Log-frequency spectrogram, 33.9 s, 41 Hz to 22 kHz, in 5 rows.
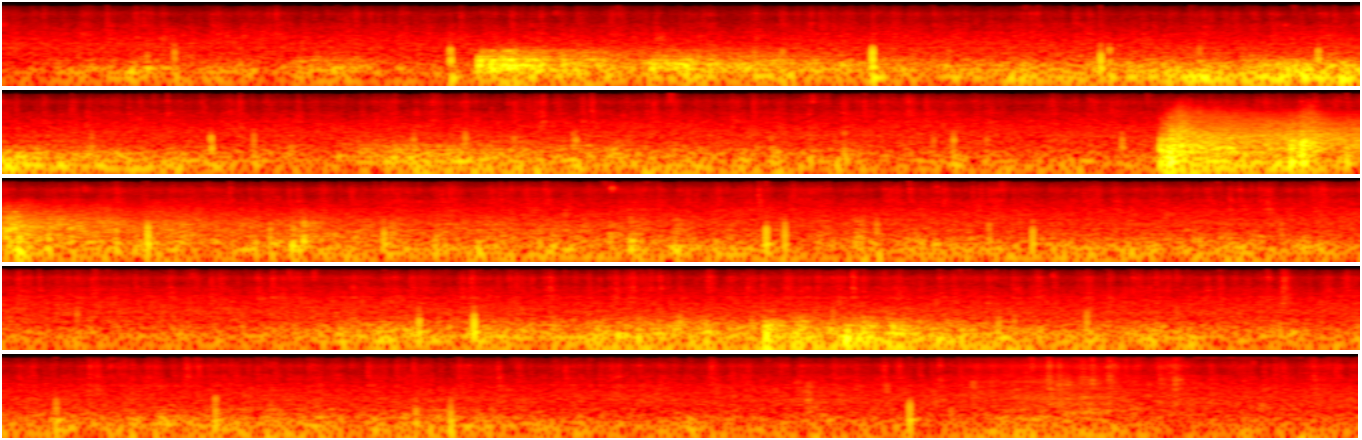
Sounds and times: rain 0.0 - 33.9
thunder 1.5 - 11.7
thunder 12.4 - 20.3
thunder 21.8 - 29.5
thunder 31.2 - 33.9

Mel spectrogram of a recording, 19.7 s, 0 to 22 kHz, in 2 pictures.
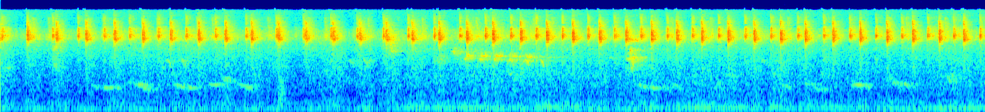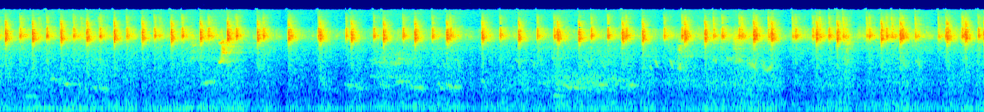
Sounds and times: Cicadas click and sing loudly 0.0 - 19.6
butcher birds 0.0 - 19.6
fairy wren 0.0 - 19.6
magpies 0.0 - 19.6
occasional distant car 0.0 - 19.6

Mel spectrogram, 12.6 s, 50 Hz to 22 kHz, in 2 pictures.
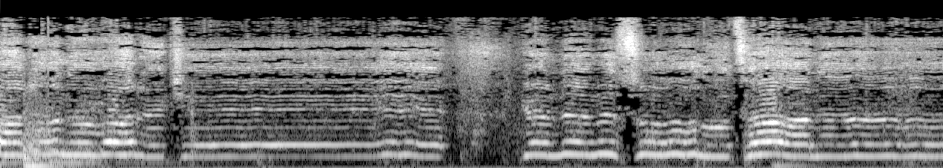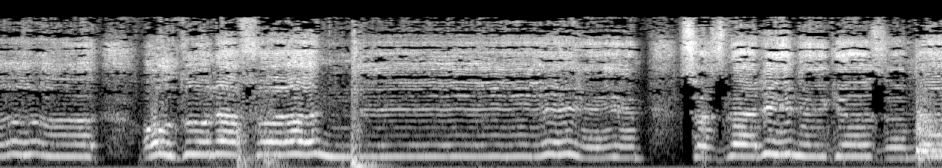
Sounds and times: bendir 0.0 - 2.7
Sufi Song 0.0 - 12.5

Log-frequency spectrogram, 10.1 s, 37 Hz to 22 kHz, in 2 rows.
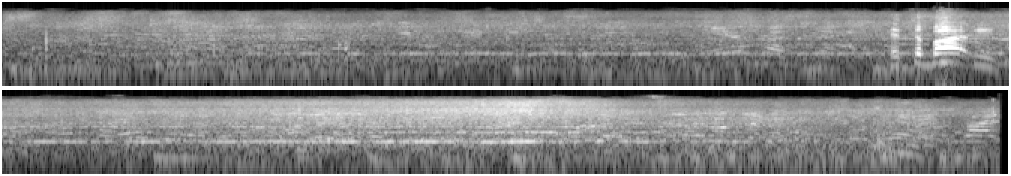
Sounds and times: Tram car 0.0 - 10.0

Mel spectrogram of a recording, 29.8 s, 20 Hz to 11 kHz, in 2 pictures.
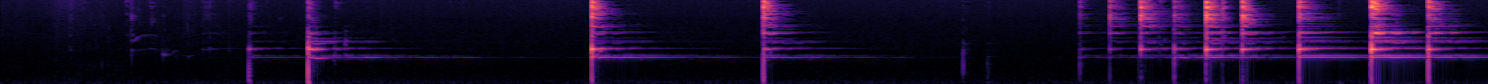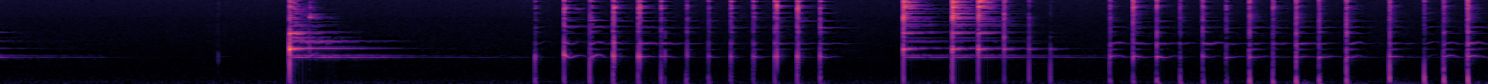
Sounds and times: Stainless Steel Bottle with Water Percussion 1.2 - 4.8
Stainless Steel Bottle with Water Percussion 5.9 - 7.0
Stainless Steel Bottle with Water Percussion 7.6 - 8.6
Stainless Steel Bottle with Water Percussion 10.8 - 15.0
Stainless Steel Bottle with Water Percussion 17.8 - 19.1
Stainless Steel Bottle with Water Percussion 20.2 - 29.7

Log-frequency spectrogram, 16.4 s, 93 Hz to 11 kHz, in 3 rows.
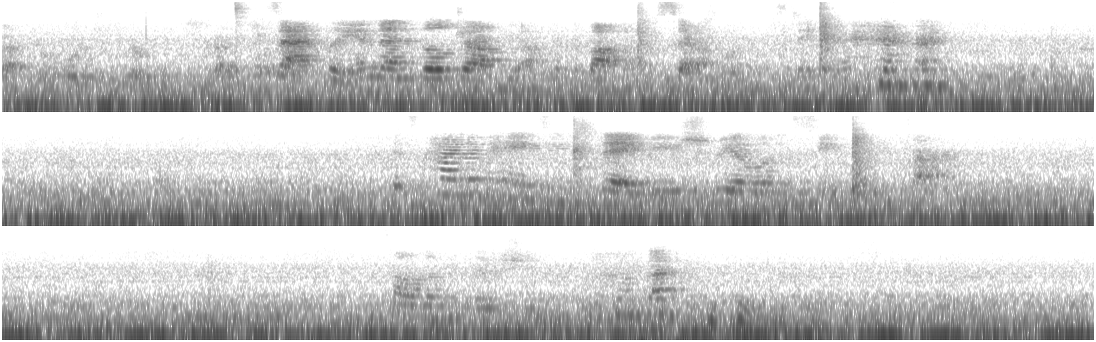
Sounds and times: riding the elevator 1.3 - 16.3

